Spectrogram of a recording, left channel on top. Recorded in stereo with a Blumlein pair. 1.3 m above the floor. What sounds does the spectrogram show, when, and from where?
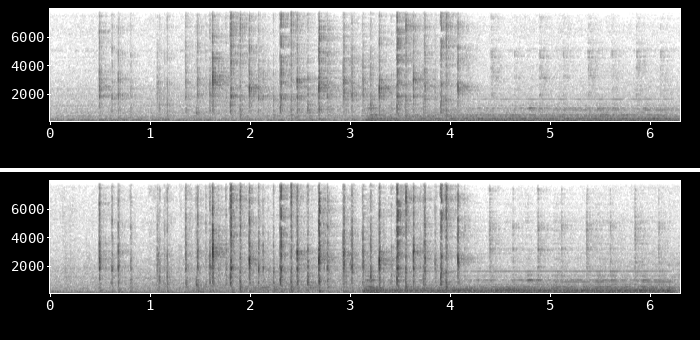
0.5 s writing: 65° right, 0.5 m
3.1 s a microwave: 45° right, 2 m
